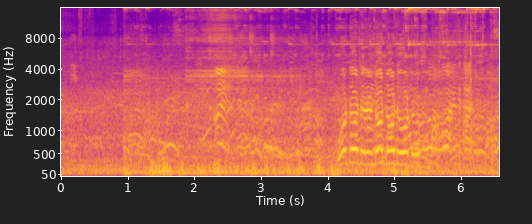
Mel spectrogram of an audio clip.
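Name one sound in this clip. A crowd of men talks and calls out outdoors.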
